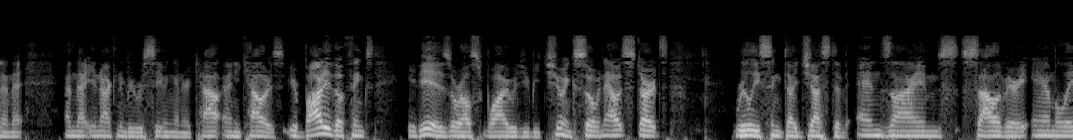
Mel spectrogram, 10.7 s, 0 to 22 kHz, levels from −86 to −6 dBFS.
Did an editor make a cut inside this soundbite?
no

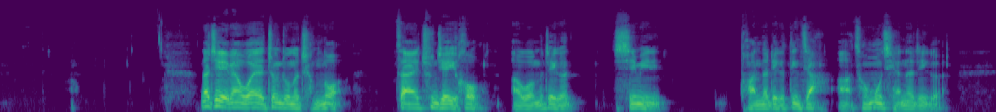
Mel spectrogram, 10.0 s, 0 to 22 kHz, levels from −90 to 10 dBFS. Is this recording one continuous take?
yes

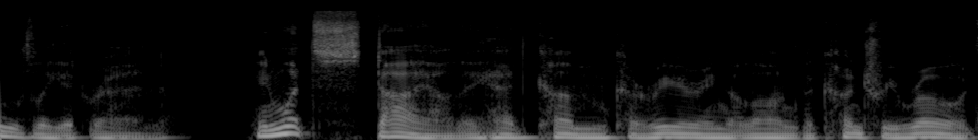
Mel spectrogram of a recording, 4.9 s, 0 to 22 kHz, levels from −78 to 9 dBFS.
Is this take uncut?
yes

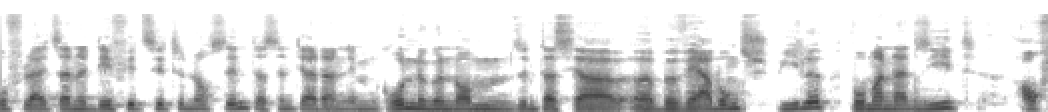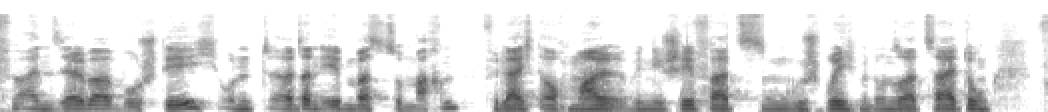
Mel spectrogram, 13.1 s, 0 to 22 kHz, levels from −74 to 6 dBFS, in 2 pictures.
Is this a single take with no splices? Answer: no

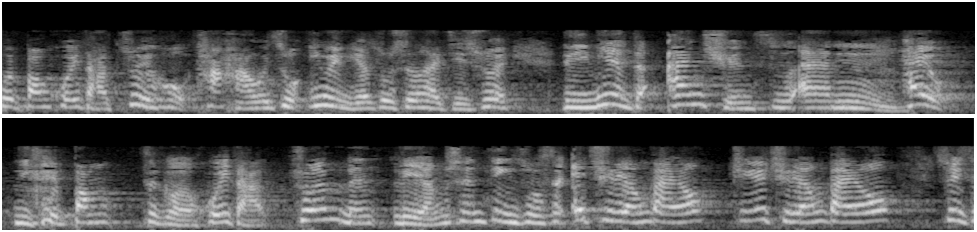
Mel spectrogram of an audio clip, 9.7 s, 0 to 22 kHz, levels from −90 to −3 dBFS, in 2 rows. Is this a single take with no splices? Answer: yes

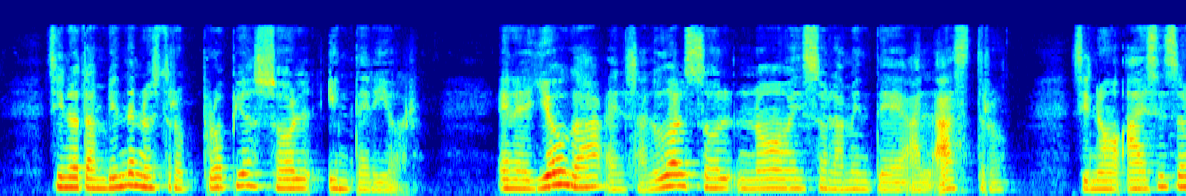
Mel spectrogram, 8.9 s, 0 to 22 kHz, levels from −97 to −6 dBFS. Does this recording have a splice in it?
no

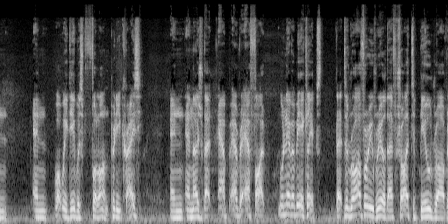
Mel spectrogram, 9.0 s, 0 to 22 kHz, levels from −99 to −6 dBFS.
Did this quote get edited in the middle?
yes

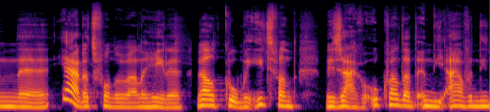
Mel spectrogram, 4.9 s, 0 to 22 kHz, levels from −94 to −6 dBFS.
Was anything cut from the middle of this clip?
yes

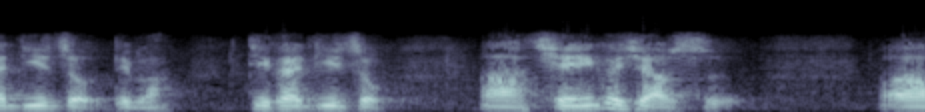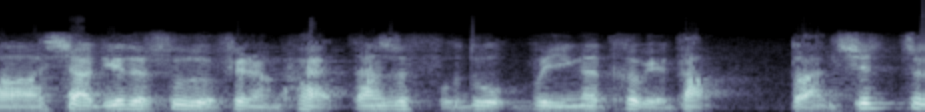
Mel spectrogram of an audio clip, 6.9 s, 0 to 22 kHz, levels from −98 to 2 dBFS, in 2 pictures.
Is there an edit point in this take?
no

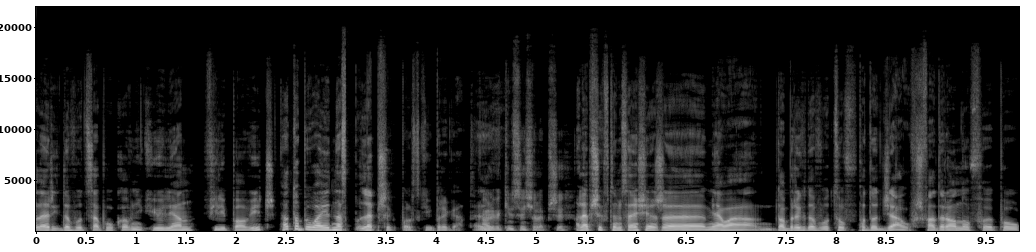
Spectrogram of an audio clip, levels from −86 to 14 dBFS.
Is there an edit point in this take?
no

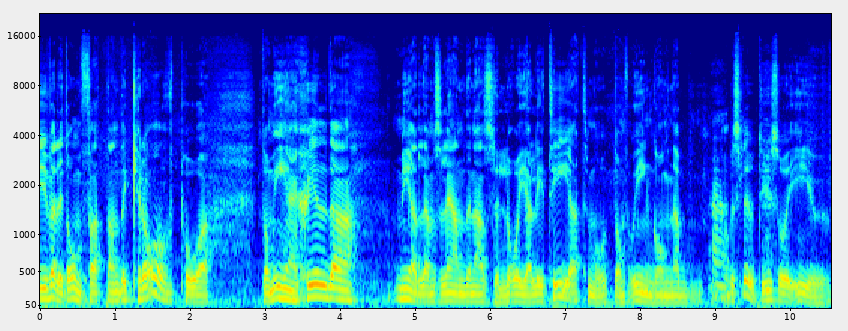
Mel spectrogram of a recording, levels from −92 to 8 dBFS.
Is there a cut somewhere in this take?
yes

